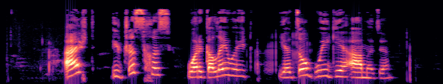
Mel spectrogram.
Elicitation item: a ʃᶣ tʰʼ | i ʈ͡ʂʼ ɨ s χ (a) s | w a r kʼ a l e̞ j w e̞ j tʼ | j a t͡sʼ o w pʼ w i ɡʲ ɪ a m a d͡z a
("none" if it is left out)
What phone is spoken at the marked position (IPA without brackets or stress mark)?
ə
